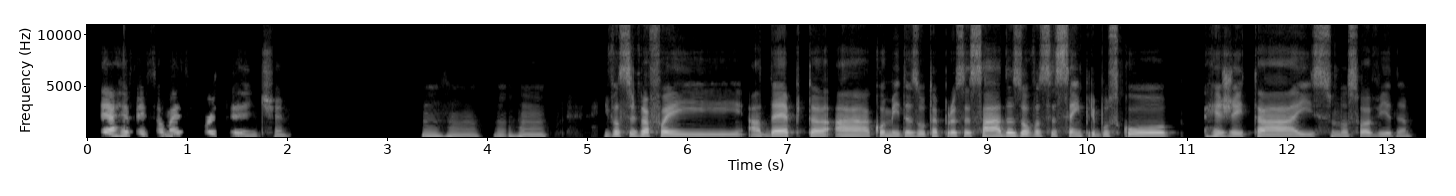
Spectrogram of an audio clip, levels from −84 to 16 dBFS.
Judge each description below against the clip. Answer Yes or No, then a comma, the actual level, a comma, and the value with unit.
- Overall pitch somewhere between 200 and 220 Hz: No, medium, 185 Hz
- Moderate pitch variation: No, narrow, 1.8 semitones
